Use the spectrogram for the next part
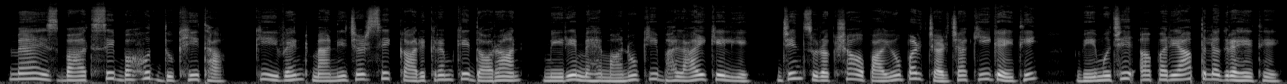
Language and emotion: Hindi, sad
